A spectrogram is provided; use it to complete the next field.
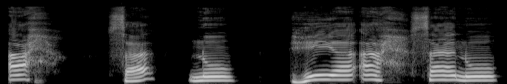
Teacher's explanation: হার আওয়াজটা গলার ভিতর থেকে চিকুন হয়ে বের হবে।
